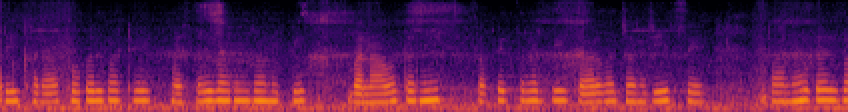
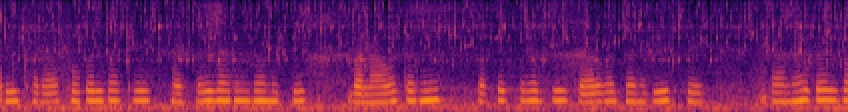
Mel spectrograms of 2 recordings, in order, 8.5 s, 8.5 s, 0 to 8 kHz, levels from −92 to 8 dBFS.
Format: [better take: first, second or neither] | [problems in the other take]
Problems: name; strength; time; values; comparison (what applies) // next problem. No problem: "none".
first | background sound (Stream / Trickle, dribble); 20 dB below the speech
